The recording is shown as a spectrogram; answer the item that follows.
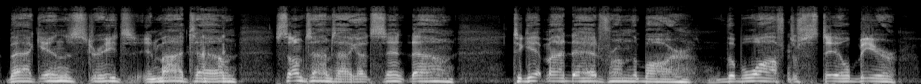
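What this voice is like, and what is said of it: Imitates another person's voice, Southern accent. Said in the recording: “read in his voice ... What, he doesn't have a Southern accent. What am I doing?”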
